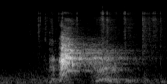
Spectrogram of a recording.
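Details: Maltese dog, excited about going outside for a walk, lets out one short, sharp bark that rises abruptly and trails off with a brief rough tail, in a quiet indoor setting.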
